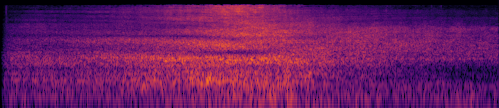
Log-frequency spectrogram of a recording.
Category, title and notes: Sound effects > Vehicles
Car driving in Tampere. Recorded with iphone in fall, humid weather.
auto, car, city, field-recording, street, traffic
